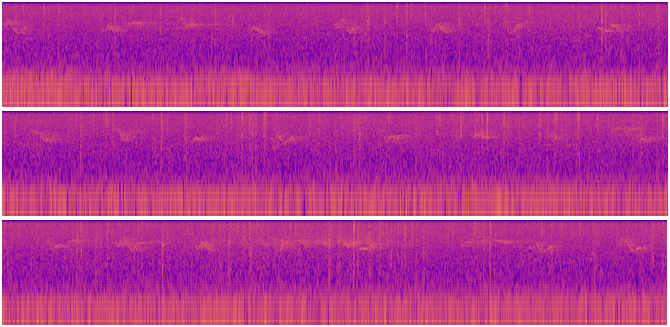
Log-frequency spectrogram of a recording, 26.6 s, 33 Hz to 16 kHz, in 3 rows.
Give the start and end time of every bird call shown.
[0.00, 26.58] Red-eyed Vireo (Vireo olivaceus)
[1.58, 2.98] Eastern Wood-Pewee (Contopus virens)
[18.58, 20.08] Eastern Wood-Pewee (Contopus virens)
[20.98, 22.88] Ovenbird (Seiurus aurocapilla)
[23.78, 24.68] Eastern Wood-Pewee (Contopus virens)

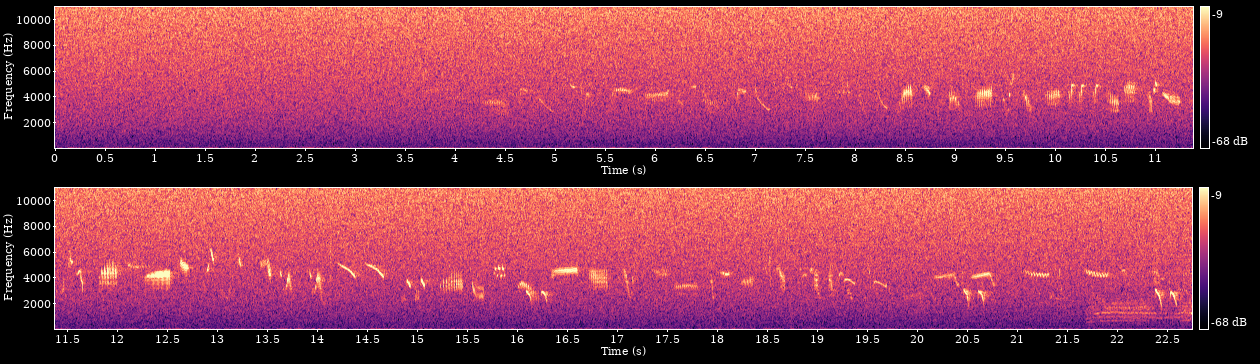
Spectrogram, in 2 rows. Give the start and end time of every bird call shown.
[4.18, 22.75] Eurasian Skylark (Alauda arvensis)
[21.68, 22.75] Erckel's Francolin (Pternistis erckelii)

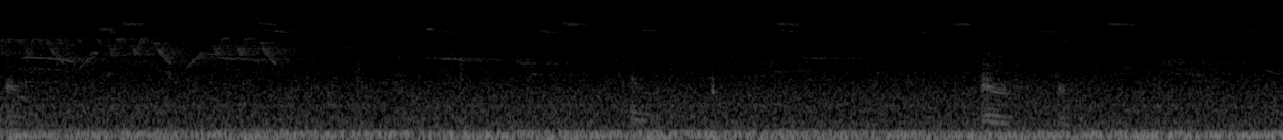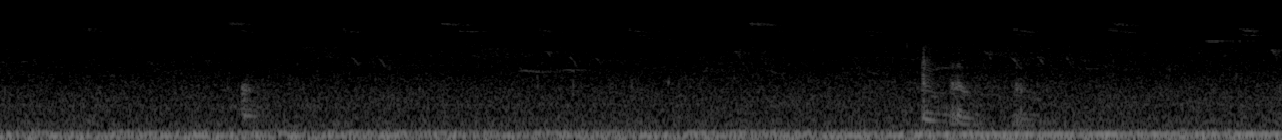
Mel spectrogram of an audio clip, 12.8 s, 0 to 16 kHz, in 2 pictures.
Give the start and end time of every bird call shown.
[0.00, 1.68] Common Yellowthroat (Geothlypis trichas)
[0.00, 2.88] Blue Jay (Cyanocitta cristata)
[0.00, 5.98] unidentified bird
[7.38, 12.83] unidentified bird
[7.78, 12.83] American Goldfinch (Spinus tristis)

